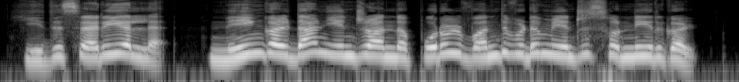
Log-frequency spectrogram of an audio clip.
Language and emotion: Tamil, angry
